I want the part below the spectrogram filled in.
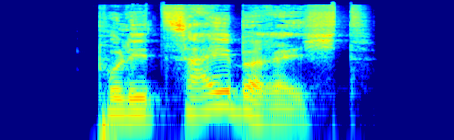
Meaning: police report
- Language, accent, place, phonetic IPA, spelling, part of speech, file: German, Germany, Berlin, [poliˈt͡saɪ̯bəˌʁɪçt], Polizeibericht, noun, De-Polizeibericht.ogg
